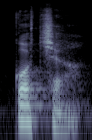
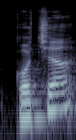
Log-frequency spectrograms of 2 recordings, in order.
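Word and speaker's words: cotxe: In this case, when we find these two letters together, they sound as a ch, like in chocolate again. For example, we have the word cocha. Cocha is spelled C-O-T-X-E, en català C-O-T-X-E, and it means car. And well, here we find this, no, the T and the X, and it sounds cocha.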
